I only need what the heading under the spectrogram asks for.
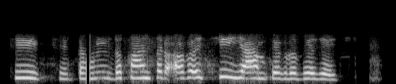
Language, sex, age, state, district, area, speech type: Maithili, female, 30-45, Bihar, Darbhanga, urban, conversation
